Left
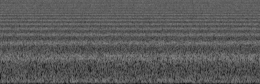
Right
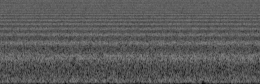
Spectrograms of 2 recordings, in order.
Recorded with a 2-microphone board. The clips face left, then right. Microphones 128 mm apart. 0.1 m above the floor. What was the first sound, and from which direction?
Only background noise.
